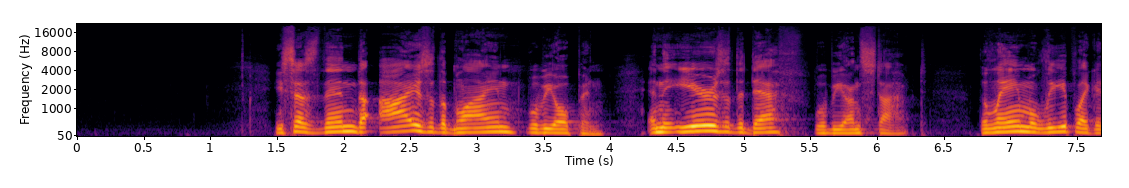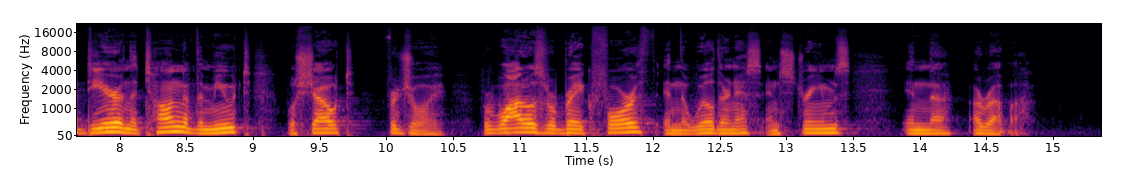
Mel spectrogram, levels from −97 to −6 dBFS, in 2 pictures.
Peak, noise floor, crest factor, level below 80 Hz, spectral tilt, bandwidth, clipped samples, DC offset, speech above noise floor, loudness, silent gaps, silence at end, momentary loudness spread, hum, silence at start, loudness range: -10 dBFS; -79 dBFS; 18 dB; -60 dBFS; -7.5 dB/octave; 14 kHz; under 0.1%; under 0.1%; 53 dB; -26 LUFS; none; 0.6 s; 14 LU; none; 1.5 s; 6 LU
